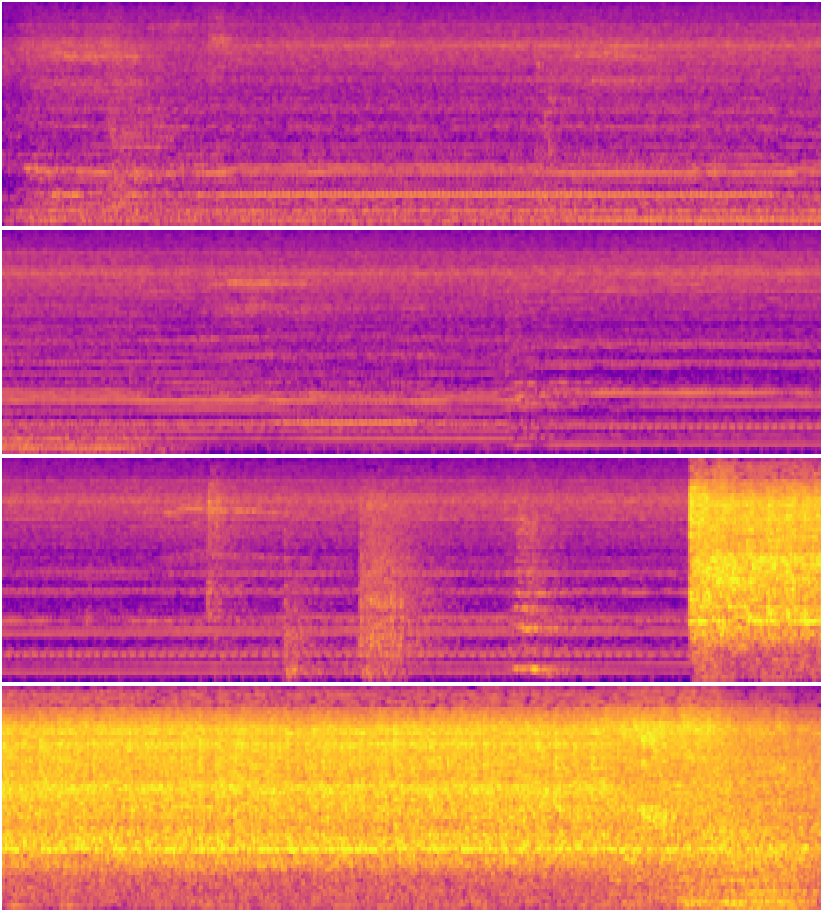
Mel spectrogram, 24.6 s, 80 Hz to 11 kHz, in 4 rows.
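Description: A 12 valve Cummins diesel engine with new injectors idles with a steady humming drone, then roars louder and rougher near the end as it revs, close and without talk.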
